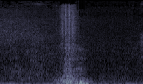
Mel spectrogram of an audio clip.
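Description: A figure falls with a deep rushing whoosh.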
